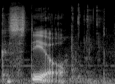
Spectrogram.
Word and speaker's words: Castile: and their defensive force it reminds me of Castile or Castilla however you want to pronounce it Spanish or English so we do get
